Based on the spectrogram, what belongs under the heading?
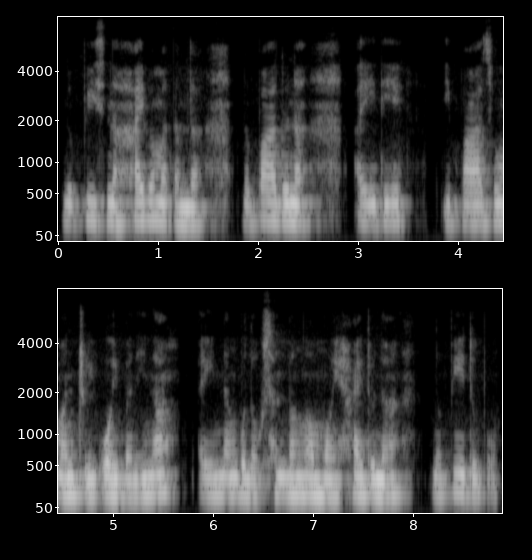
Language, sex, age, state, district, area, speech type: Manipuri, female, 30-45, Manipur, Bishnupur, rural, spontaneous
